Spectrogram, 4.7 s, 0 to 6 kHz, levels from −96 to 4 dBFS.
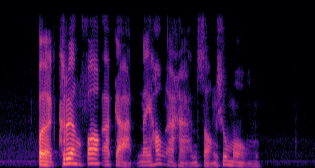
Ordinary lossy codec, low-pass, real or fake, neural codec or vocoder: none; 5.4 kHz; real; none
